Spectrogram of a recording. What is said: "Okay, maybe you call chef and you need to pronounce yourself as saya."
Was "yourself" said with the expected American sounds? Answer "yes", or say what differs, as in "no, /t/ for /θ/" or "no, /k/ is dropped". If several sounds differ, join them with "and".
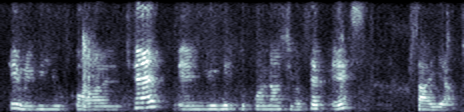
no, /l/ is dropped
